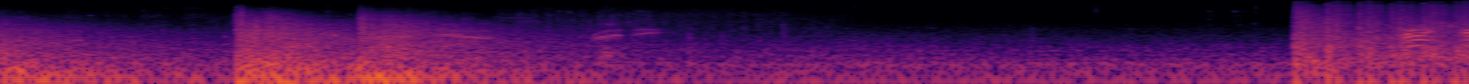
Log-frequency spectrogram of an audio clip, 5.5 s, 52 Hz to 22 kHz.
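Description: Machine gun fire from the game Company of Heroes 2 plays out in a trench battle as loud booming bursts, then a lull, then another burst, with game voices faintly mixed in.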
